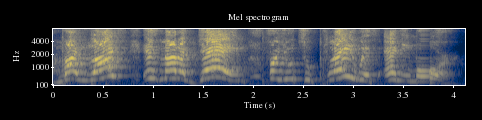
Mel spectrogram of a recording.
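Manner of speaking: loud, high shout, stretching out "game"; angry shout. Real, not acted. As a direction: yell it as a final warning. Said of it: "hear in my voice, the tone".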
